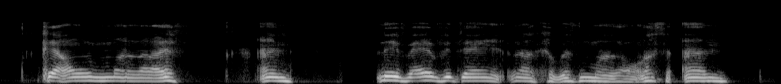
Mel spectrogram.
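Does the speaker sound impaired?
Yes: motor neurone disease; diagnosed after months of speech difficulties, sees speech therapist; looks physically fine, speech affected, tested Google's Relate accessibility product; speech sounds different, listeners mistake it for stroke, relatives abroad tell her not to speak.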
